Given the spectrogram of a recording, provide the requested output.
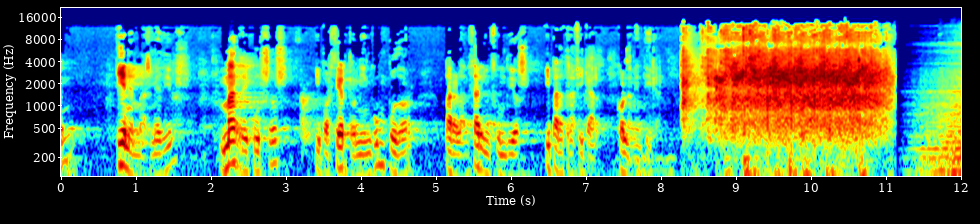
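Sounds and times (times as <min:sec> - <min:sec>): audience applause: 0:08.3 - 0:11.2.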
